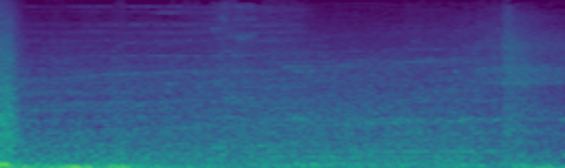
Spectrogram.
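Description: Soundtrack of a vehicle crash-test film: a loud hit at the very start, followed by a continuous low rumble, with a second, smaller hit near the end and music underneath.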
